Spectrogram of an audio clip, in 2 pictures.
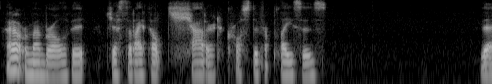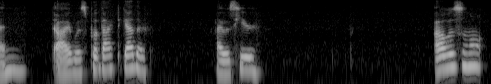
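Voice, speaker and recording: A woman voicing a sad, clinging haunted puppet with a young boy's ghost in it, in a halting, earnest fan audio drama performance. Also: fairly low pitch, mellow, dry recording.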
